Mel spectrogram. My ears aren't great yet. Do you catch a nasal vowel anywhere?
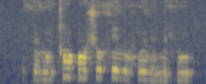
yes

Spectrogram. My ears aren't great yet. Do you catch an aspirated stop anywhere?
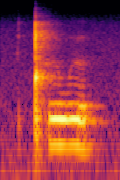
yes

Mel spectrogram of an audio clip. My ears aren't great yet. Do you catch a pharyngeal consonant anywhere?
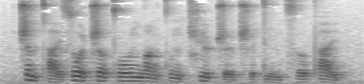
no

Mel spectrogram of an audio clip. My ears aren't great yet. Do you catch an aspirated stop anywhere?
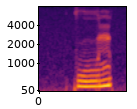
no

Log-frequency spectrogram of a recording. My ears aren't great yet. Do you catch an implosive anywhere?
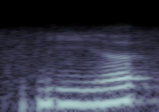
yes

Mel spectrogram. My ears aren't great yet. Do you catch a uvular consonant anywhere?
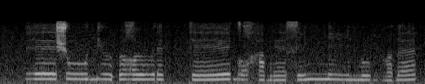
yes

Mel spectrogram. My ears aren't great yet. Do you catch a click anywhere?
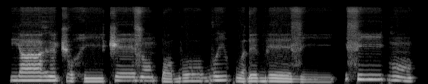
no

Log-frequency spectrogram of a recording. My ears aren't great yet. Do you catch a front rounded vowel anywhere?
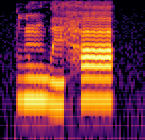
no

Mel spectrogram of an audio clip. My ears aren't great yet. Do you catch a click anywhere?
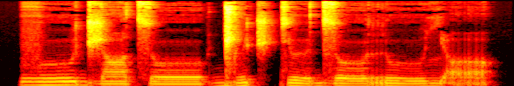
yes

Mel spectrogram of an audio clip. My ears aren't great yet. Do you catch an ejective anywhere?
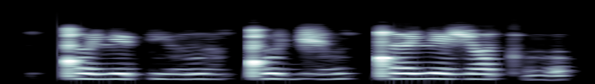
yes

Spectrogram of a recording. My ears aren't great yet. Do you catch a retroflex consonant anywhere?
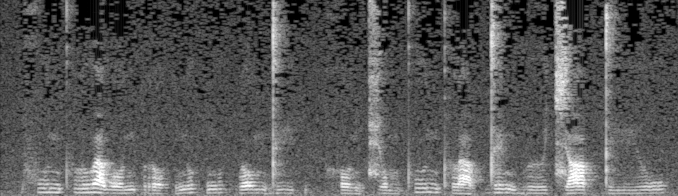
no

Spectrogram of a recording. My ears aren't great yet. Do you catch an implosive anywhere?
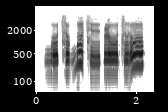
no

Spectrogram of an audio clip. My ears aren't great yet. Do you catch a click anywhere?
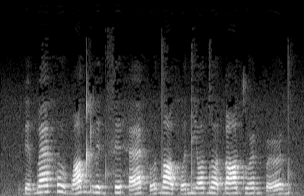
no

